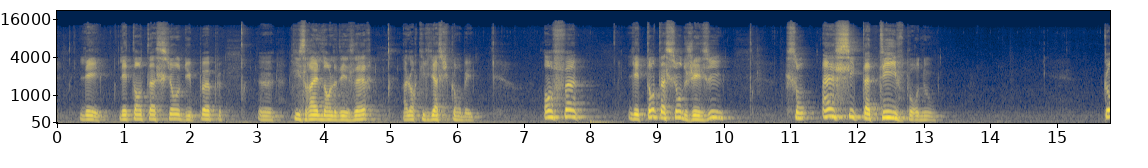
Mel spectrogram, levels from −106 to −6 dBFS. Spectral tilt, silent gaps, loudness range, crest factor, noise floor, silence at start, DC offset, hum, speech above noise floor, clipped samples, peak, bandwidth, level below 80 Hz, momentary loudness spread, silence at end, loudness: -5.5 dB/octave; none; 4 LU; 18 dB; -58 dBFS; 0.35 s; under 0.1%; none; 39 dB; under 0.1%; -2 dBFS; 14.5 kHz; -54 dBFS; 15 LU; 0 s; -19 LUFS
